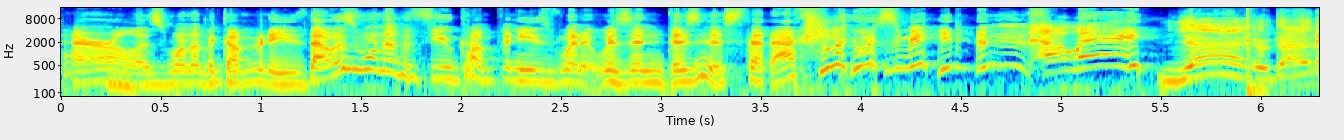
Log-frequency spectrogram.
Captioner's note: laugh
